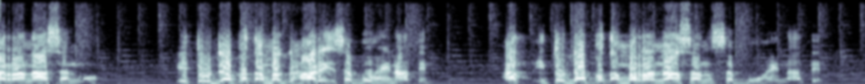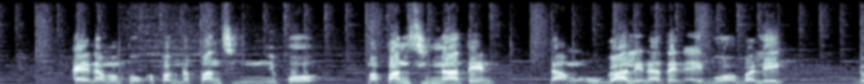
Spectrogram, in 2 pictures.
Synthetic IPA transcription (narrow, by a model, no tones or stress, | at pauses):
aɾanaːsanmo | ʔɪt̪od̪aːpat̪aŋmaɡɦaːɾɪʔsabuːɦajnaːt̪ɪn | ʔat̪̚ɪt̪od̪aːpat̪aŋmɐɾanaːsansabuːɦajna̰ːt̪ɪn | kajanamanpʊʔkapaɡ̚nɐpansɪnɲʊpoʔ | mɐpansɪnːaːt̪ɪnː | aʔaŋʊɡalɪʔnaːt̪ɪnajbʊhabalɪk̚ | d̪ʊ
